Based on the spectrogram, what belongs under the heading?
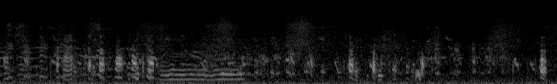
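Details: Chickens in a flock, hens and roosters, with scattered soft clucks and one longer drawn, level moaning call lasting about a second, over continuous background hiss.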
